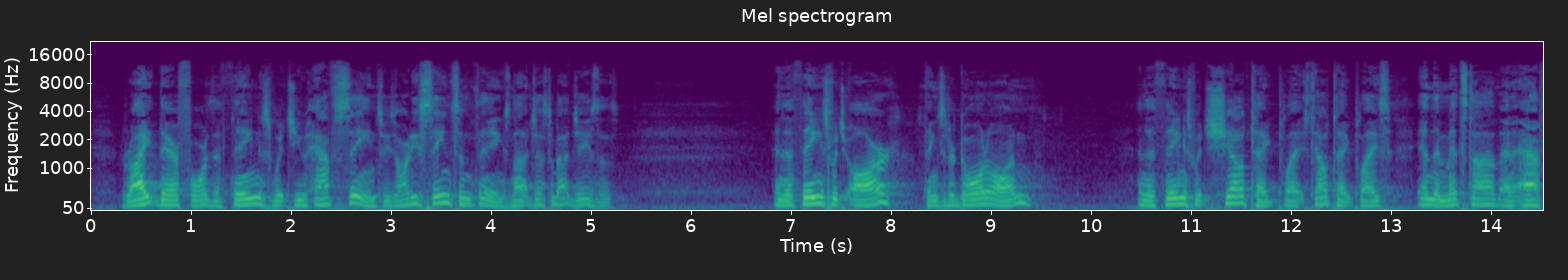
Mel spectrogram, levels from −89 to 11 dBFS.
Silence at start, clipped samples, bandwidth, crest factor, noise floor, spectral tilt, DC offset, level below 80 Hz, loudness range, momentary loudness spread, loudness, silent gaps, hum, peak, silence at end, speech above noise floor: 0.3 s; under 0.1%; 14 kHz; 18 dB; -56 dBFS; -6.5 dB/octave; under 0.1%; -48 dBFS; 5 LU; 10 LU; -25 LUFS; none; none; -6 dBFS; 0 s; 32 dB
